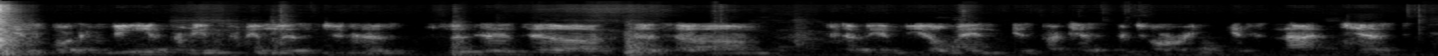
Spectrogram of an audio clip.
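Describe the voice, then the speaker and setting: This man speaks with an American accent. There is noticeable background noise. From Chicago, South Side. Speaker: caller. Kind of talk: radio call-in. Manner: halting, many repetitions.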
